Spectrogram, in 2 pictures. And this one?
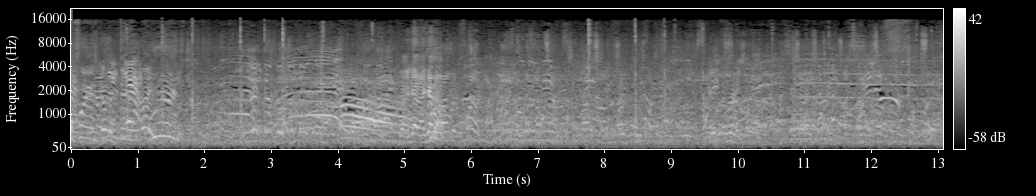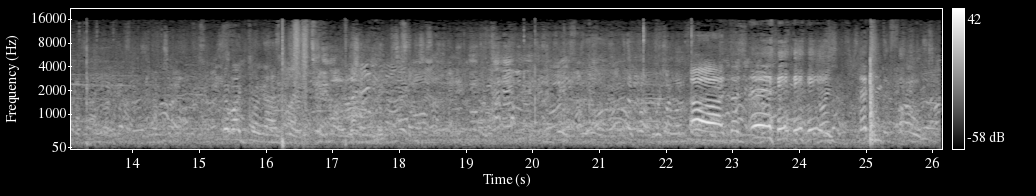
bristol city centre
